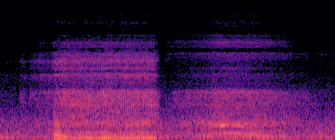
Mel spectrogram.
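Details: Blue Pit Bull dog in deep sleep snoring: one loud, rumbling, human-like snore on the in-breath, then a softer breath out.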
